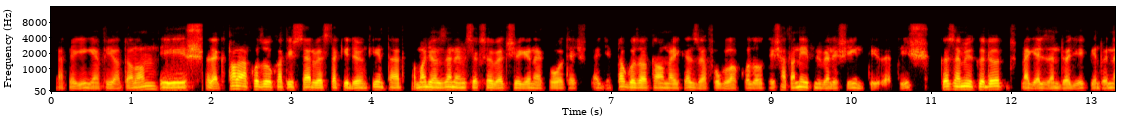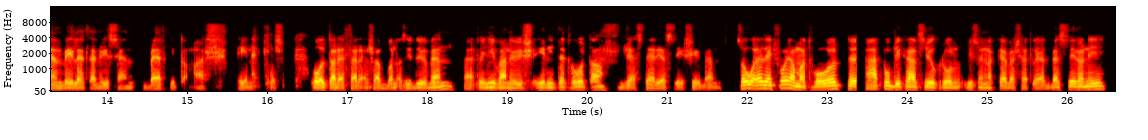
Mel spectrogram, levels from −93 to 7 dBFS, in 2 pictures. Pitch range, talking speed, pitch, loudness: 95-115 Hz, 150 wpm, 105 Hz, -26 LUFS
